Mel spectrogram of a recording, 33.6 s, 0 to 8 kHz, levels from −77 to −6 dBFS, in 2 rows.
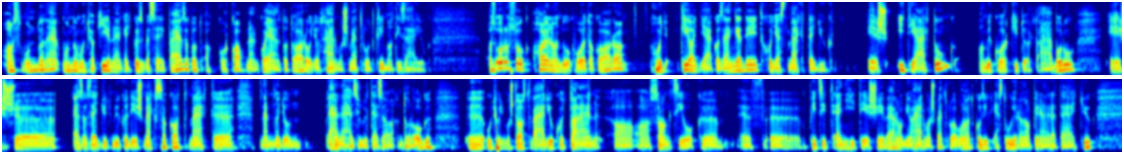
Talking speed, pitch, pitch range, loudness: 125 wpm, 110 Hz, 95-140 Hz, -28 LUFS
